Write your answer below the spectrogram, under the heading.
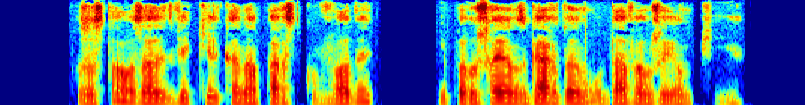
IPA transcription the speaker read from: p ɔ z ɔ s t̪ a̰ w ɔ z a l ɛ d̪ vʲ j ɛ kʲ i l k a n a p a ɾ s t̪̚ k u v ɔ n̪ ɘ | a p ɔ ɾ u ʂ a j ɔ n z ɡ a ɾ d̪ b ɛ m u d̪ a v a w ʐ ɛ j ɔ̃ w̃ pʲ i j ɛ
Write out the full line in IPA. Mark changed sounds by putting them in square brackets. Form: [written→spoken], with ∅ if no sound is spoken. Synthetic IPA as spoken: p ɔ z ɔ s t̪ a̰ w ɔ z a l ɛ d̪ vʲ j ɛ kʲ i l k a n a p a ɾ s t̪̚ k u [v→vː] ɔ [n̪→d̪] ɘ | [a→i] p ɔ ɾ u ʂ a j ɔ n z ɡ a ɾ d̪ [b→w] ɛ m u d̪ a v a w ʐ ɛ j ɔ̃ w̃ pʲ i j ɛ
